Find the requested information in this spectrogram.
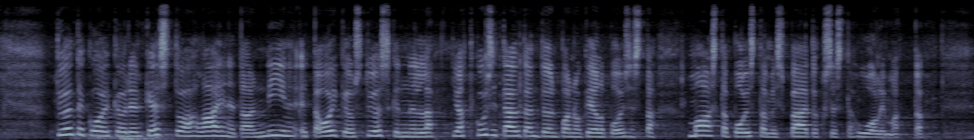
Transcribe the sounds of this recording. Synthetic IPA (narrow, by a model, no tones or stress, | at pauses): t̪yønt̪e̞ko̞o̞jk̟e̞ude̞ŋke̞st̪oɑlɑːjnet̪ɑːnːiːne̞t̪ːæo̞jk̟e̞ust̪yøske̞nːe̞lːæjɑt̪kujsit̪æyt̪ænt̪ø̞ːmpɑno̞ke̞lpo̞js̬e̞st̪ɑ | mɑːst̪ɑpo̞jst̪ɑmispæːt̪ø̞kse̞st̪æɦuo̞limɑt̪ːɑ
